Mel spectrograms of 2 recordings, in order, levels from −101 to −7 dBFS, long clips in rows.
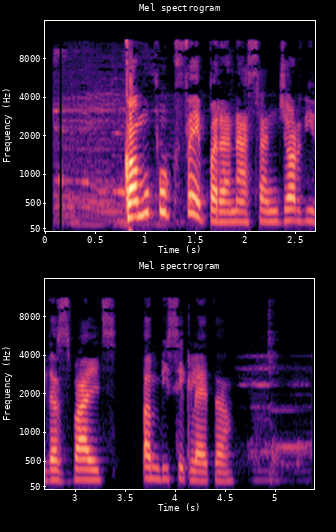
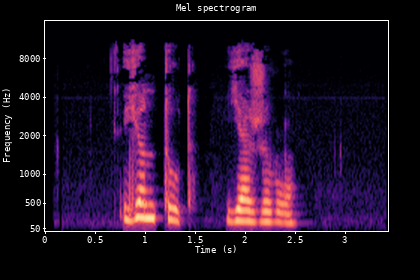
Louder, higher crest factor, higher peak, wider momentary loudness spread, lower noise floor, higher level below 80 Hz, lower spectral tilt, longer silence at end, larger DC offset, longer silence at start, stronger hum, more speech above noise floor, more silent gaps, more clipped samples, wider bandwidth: about the same, -23 LUFS vs -22 LUFS; about the same, 24 dB vs 20 dB; first, 0 dBFS vs -6 dBFS; first, 22 LU vs 18 LU; second, -52 dBFS vs -73 dBFS; first, -66 dBFS vs -76 dBFS; second, -4 dB/octave vs -6.5 dB/octave; about the same, 0.9 s vs 0.95 s; neither; second, 0.1 s vs 0.8 s; neither; second, 29 dB vs 52 dB; neither; neither; about the same, 11.5 kHz vs 10.5 kHz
